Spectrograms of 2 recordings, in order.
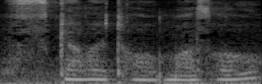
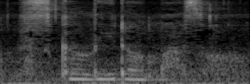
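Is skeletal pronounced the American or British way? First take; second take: American; British. First: Skeletal is pronounced the American way. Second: Skeletal is pronounced the British way. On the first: The speaker calls it right. "you can say skeletal muscle" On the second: The speaker calls it wrong. "British people and Canadian people will say skeletal"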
